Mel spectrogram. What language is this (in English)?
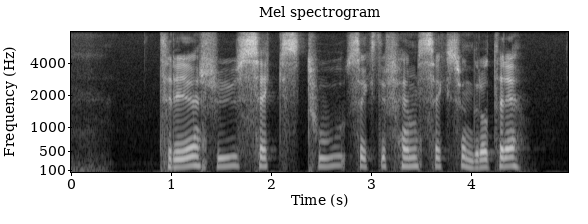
Norwegian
